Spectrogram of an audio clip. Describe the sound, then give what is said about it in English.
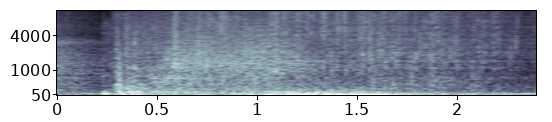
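A training dummy explodes from a blast of power, with a sudden heavy boom followed by a deep, rumbling roar and crackling debris that stays loud before easing off slightly at the end. “Ah! Holy shit! The fucking thing just exploded.”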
